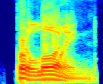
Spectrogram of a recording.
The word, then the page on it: purloin: American English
